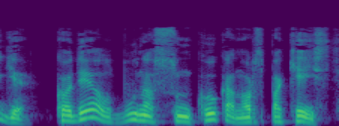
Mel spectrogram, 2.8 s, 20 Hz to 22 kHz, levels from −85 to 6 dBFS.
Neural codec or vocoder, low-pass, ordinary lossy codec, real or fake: none; 9.9 kHz; MP3, 48 kbps; real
